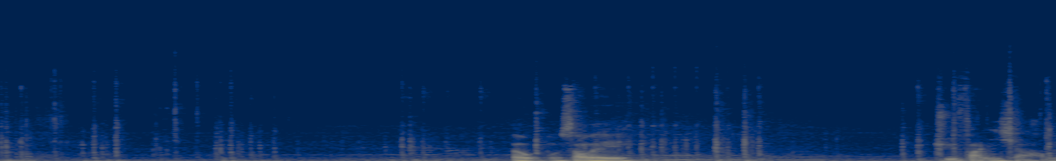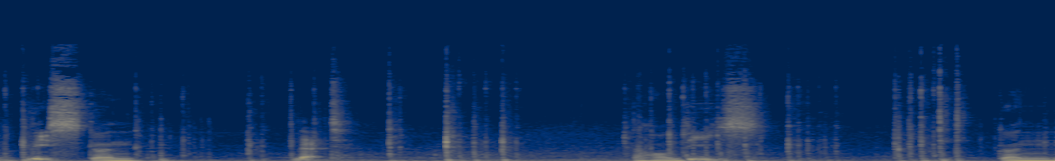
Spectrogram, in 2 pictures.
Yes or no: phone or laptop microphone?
yes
